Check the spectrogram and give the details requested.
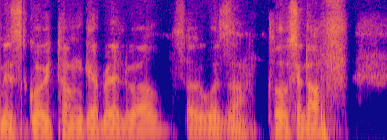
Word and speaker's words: Gebreluel: Gabriel Durel. My apologies again. Please pronounce it for us correctly so we know how to pronounce your family name.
